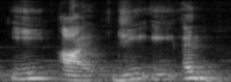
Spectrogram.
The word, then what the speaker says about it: eigen: get started what is this word with letters e i g e n it is pronounced as eigen have you ever wondered about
